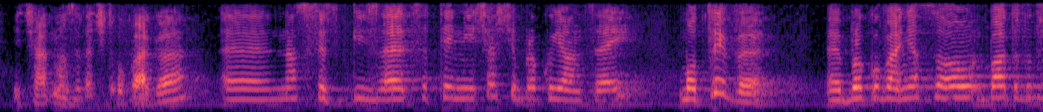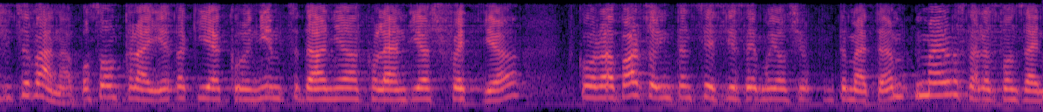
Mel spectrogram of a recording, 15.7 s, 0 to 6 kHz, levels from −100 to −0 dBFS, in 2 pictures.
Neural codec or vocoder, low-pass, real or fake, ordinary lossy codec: codec, 16 kHz, 0.4 kbps, LongCat-Audio-Codec; 5.4 kHz; fake; none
